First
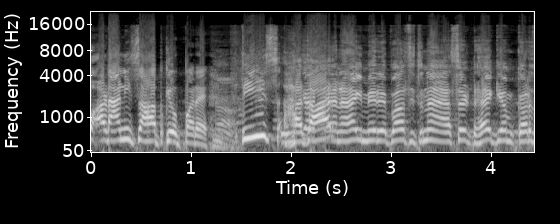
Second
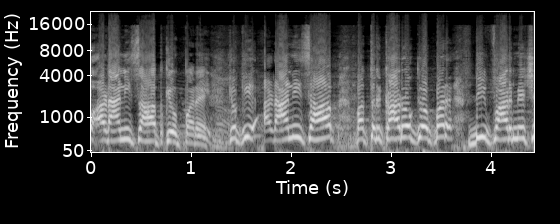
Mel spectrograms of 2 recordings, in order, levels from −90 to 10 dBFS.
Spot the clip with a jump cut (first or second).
second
